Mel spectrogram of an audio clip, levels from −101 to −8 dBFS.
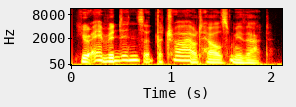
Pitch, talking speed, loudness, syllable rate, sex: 170 Hz, 225 wpm, -16 LUFS, 5.6 syllables/s, female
